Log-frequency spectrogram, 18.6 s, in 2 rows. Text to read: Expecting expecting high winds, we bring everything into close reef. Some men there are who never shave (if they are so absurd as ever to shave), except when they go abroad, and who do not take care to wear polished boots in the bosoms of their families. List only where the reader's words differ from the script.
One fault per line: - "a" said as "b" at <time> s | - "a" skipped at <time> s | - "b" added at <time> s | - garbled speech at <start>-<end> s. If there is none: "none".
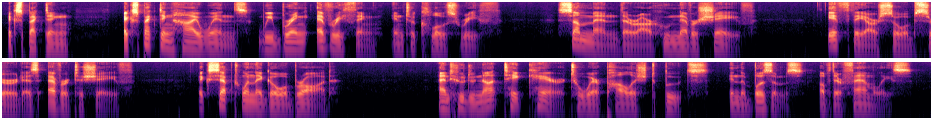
none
